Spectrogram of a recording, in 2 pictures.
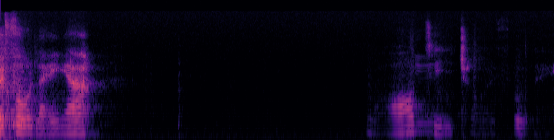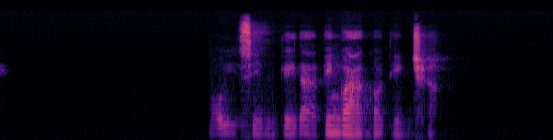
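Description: A woman speaks calmly into a close microphone, in short phrases with pauses.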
